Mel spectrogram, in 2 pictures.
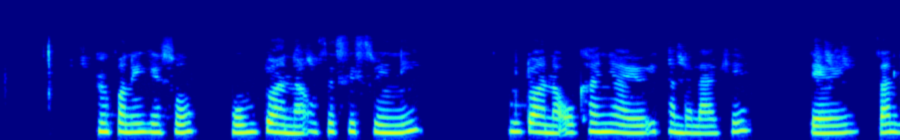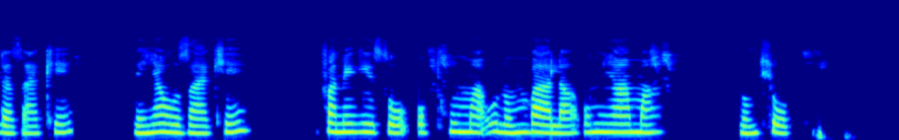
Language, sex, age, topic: North Ndebele, female, 36-49, health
